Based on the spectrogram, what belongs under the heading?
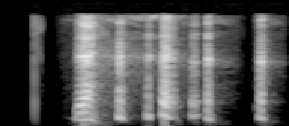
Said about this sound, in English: That's another coughing fit.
